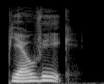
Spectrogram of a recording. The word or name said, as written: bjergvæg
